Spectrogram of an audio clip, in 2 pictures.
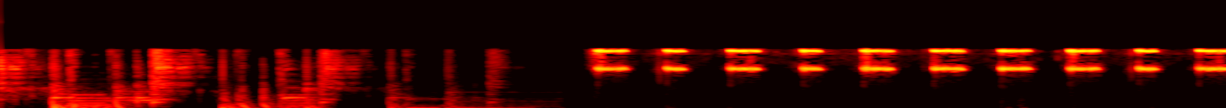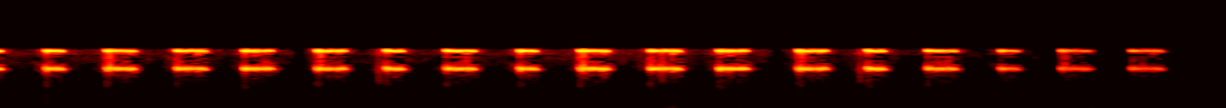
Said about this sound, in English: Right, long pause. Yeah, lots of crickets are going silent.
